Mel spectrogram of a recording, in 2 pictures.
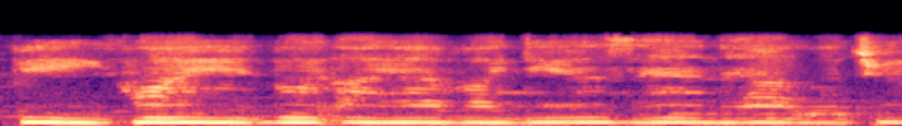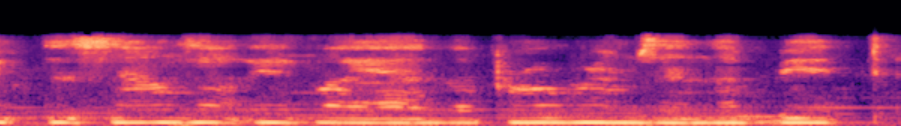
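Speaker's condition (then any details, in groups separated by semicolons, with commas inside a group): Brain injury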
